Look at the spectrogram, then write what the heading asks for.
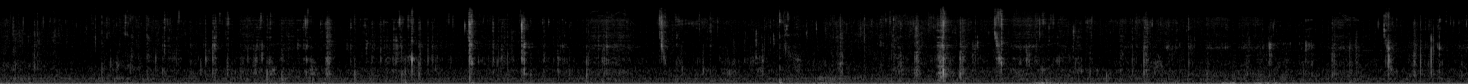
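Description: A person chewing a mouthful of pulled pork sandwich, with soft bun and coleslaw. It is quiet, with scattered small wet clicks and crunches from the chewing.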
